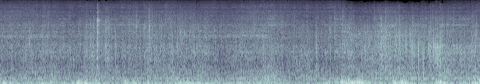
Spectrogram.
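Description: Hardtail mountain bike ridden fast down a packed-dirt trail, heard from a camera on the bike or rider: a deep, uneven rumble of tyres and wind on the microphone, with low thumps over bumps and occasional sharp clicks and rattles from the frame and chain, getting louder after about four seconds.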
